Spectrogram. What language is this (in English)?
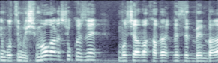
Hebrew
